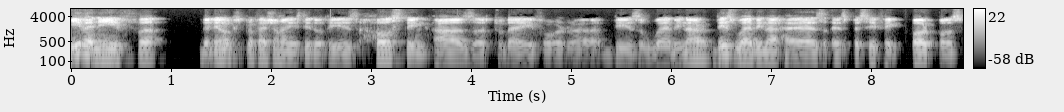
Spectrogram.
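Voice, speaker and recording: A man talks with an Italian accent at a moderate pace. He holds a medium pitch with ordinary pitch variation. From Italy. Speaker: community manager. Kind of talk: webinar introduction.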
